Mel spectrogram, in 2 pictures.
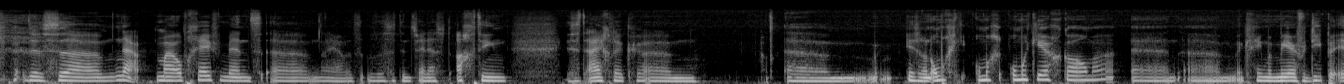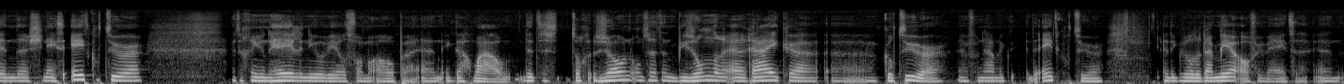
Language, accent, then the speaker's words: Dutch; North Brabant, Netherlands; Toen ik opgroeide in Noord-Brabant, kreeg ik op een gegeven moment een afkeer van mijn Chinese roots.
